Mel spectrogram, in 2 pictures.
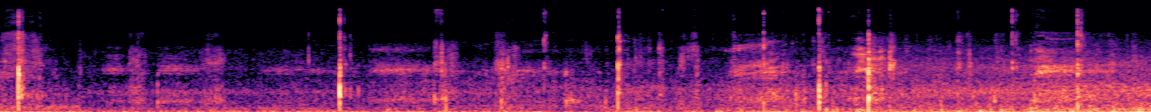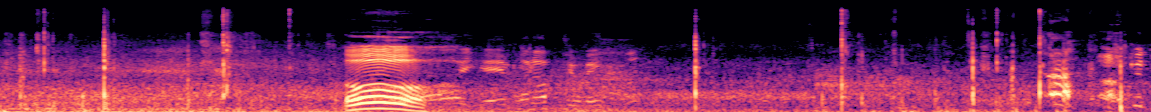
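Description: A paddle pops against a plastic ball in sharp hits.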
